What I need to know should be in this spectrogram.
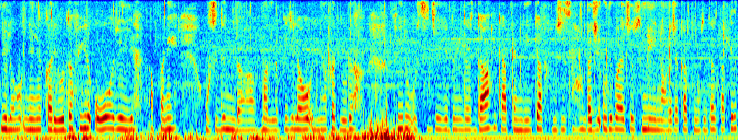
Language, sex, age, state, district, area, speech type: Dogri, female, 18-30, Jammu and Kashmir, Kathua, rural, spontaneous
